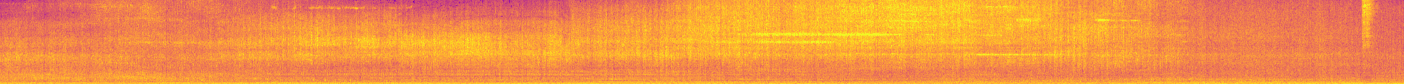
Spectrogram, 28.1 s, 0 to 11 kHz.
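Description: Freight train passing at speed: the two lead GE diesel locomotives, an ES44C4 and an AC44CW, run by with a steady deep engine drone, followed by tank cars rolling over the rails. A brief high-pitched tick sounds near the end.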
